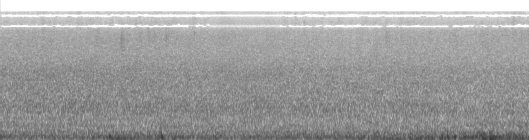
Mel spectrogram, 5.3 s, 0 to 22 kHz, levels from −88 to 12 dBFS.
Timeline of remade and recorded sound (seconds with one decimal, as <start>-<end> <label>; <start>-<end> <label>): 0.0-2.1 recorded; 2.1-2.8 remade; 2.8-5.3 recorded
